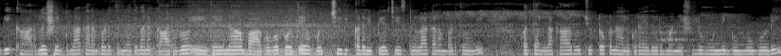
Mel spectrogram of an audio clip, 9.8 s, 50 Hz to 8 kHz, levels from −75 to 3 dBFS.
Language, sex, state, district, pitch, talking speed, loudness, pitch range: Telugu, female, Andhra Pradesh, Visakhapatnam, 180 Hz, 155 wpm, -18 LUFS, 175-185 Hz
